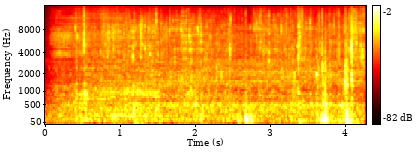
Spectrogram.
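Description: Kitchen faucet running, a steady stream of water splashing into a plastic colander in a stainless steel sink, with a few soft knocks near the end.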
